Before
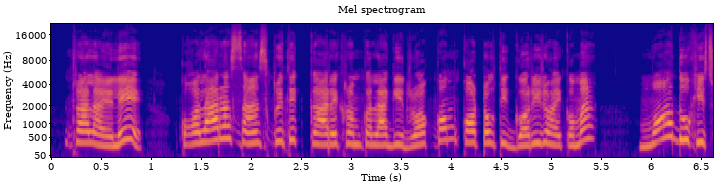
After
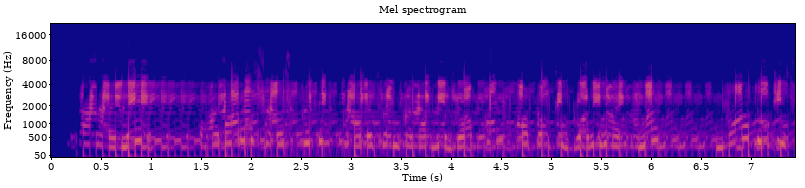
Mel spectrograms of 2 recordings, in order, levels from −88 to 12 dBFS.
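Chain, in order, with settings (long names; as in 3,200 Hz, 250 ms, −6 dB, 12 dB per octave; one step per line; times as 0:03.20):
running median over 3 samples
low-pass that shuts in the quiet parts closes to 790 Hz, open at −14.5 dBFS
notch filter 5,200 Hz, Q 5.9
auto-filter band-pass square 8.7 Hz 530–3,000 Hz
in parallel at +2 dB: brickwall limiter −28 dBFS, peak gain reduction 16.5 dB
on the sum: automatic gain control gain up to 7 dB
speed change −11%
guitar amp tone stack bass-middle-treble 6-0-2
phaser swept by the level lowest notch 190 Hz, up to 1,800 Hz, full sweep at −39 dBFS
on a send: feedback echo with a low-pass in the loop 198 ms, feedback 79%, low-pass 3,400 Hz, level −13 dB
on the sum: level +4.5 dB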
